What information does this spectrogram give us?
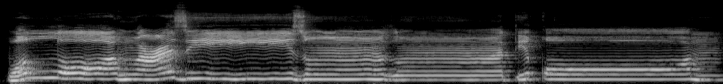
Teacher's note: واللہ عزیز ذو انتقام. لام اف اللہ سے پہلے حرف پر زبر تو اس لام اف اللہ کو پر یعنی موٹا پڑھیں گے.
